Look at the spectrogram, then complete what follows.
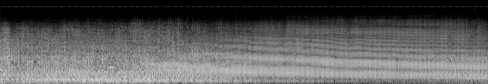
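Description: A formation of World War II piston-engine propeller warbirds flying past with a loud, steady roar. From about halfway through, the engine drone falls steadily in pitch as the aircraft pass and move away.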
